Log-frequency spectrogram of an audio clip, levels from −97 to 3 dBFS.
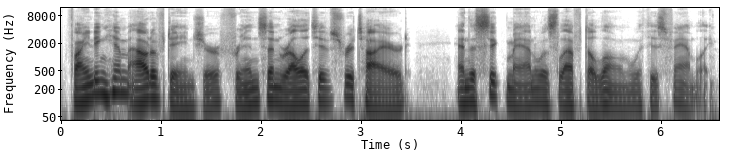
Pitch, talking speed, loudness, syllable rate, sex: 95 Hz, 175 wpm, -20 LUFS, 5.0 syllables/s, male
